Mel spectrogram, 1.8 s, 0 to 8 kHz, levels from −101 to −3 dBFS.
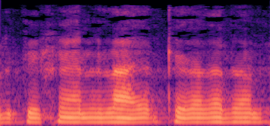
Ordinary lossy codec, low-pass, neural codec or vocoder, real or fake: MP3, 32 kbps; 7.2 kHz; codec, 16 kHz, 2 kbps, FunCodec, trained on LibriTTS, 25 frames a second; fake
